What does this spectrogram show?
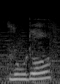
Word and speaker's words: brutal: It's just German pronunciation of brutal. You just roll the R and have a hard T.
